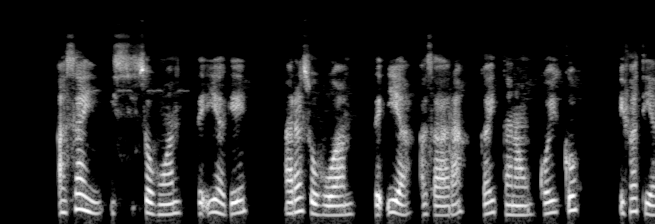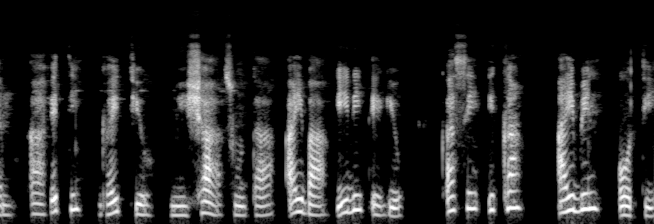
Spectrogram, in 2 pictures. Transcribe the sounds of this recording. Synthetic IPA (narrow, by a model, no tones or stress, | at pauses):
ʔɐsɐjɪsːɪsɔɦʊwaːnd̪̥ɛʔɪjaːɡe̞ː | hɐɾɐsɔɦʊwaːn | d̪̥ɛʔɪjaɐsaːɾɐɡ̥ɐjt̪ːɐnɐwkɔjkːɔ | ʔɪfɐt̪ɪjɐnt͡sʼaːfɛt̪ːɪ | ɡɐjt̪ʰːɪjɔ | miːʃːaːsʊnt̪ːaːʔɐ̰jbaːɡ̥iːd̪ɪt̪ʼe̞ːɡɪjɔ | kʼɐsːɪɪkːɐ | ʔɐjbɪn | o̞ːt̪ːiː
